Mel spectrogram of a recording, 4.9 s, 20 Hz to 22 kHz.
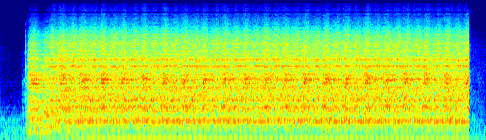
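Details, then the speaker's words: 1985 Bass Tracker outboard, sat for years, cranks with an even starter whirr but never fires; fuel confirmed, owner suspects no spark and will replace questionable connectors. "That is not good, guys. Don't sound like we're getting spark. I know we're getting fuel."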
